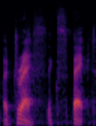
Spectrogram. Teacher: in the word expect notice that there is no aspiration in this word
